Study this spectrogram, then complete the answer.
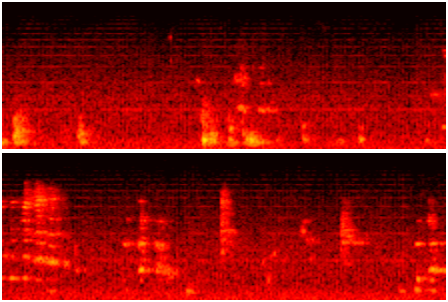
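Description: Goats bleating near and far in a farm setting, several short calls scattered across the moments with quiet gaps, faint background murmur between them.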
